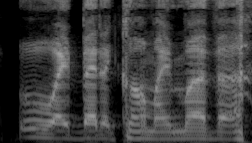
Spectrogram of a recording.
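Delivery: gravelly, creaking put-on voice. Answering a request to do a movie actor's voice: Harvey Fierstein impression. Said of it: "can you give us a Harvey Fierstein impersonation?".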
